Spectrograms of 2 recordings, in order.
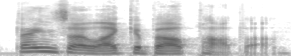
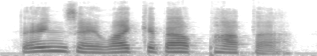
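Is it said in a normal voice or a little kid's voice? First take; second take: normal voice; kid's voice. First: It is said in his normal voice. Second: It is said in a little kid's voice.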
